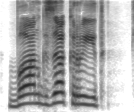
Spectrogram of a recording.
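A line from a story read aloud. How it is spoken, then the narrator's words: Angry. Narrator (Russian): сердито останавливает он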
